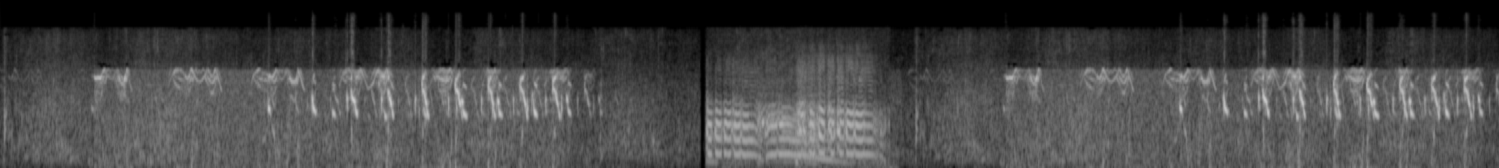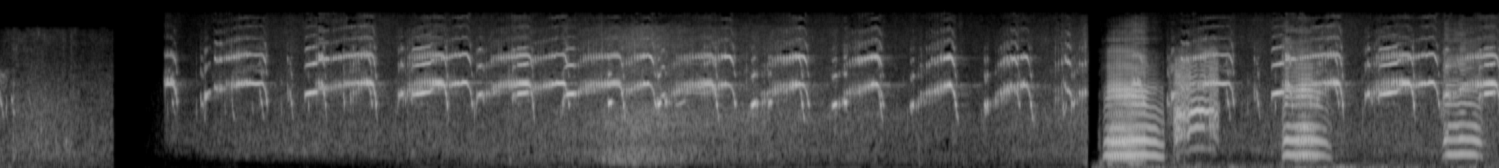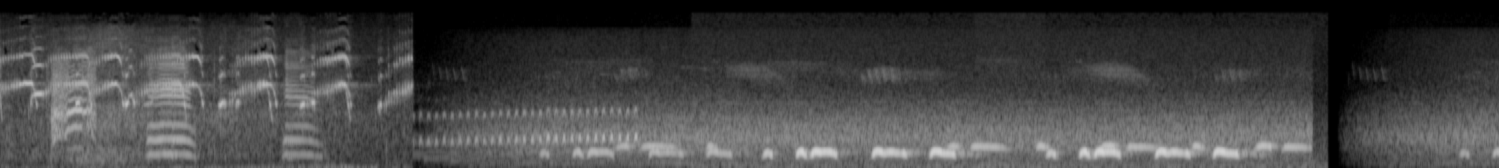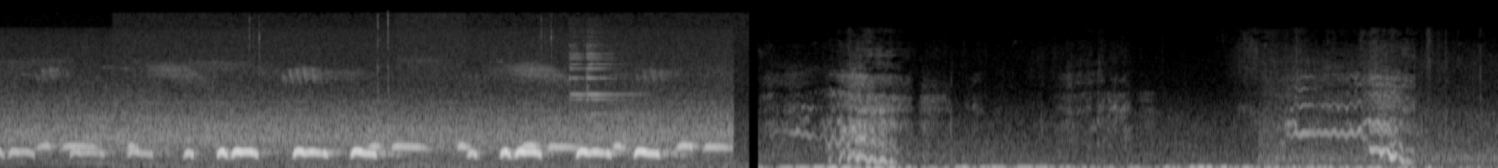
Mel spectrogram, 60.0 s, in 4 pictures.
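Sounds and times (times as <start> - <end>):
bird calls rising and falling: 16.6 - 25.9, 26.6 - 43.1, 44.6 - 52.3
rapid short bird calls: 16.6 - 34.1
low hooting bird call: 16.6 - 43.2, 44.5 - 52.4.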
